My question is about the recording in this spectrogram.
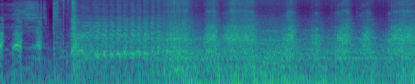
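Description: Hauler truck's engine being started: the starter cranks briefly and the engine catches about a second in, then runs steadily with a deep rumble.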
